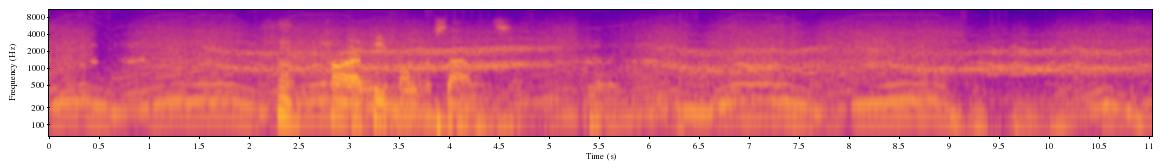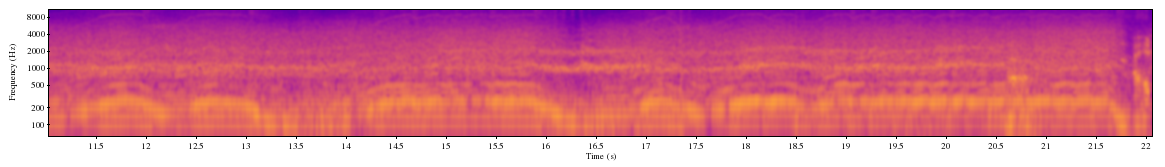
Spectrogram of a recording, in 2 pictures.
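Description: Tyres squeal steadily as a car drifts.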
